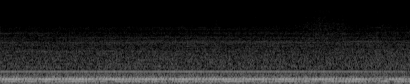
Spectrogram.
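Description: Steady low mechanical hum made of several constant tones, the running background noise of a shop interior.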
